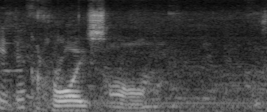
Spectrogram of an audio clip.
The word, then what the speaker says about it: croissant: Croissant. How do I say it differently? Croissant is how you say it.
